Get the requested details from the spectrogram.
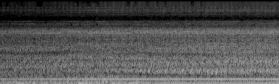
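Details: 1995 Toyota Celica GT after replacing the distributor (a failed O-ring let oil into the cap, causing crank-no-start) and retiming the belt: a steady, even idle with a smooth low hum and no misses.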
